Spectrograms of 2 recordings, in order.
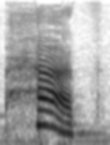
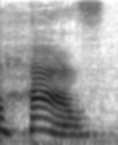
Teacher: So when he says "he that hath wife," you will remember that the TH has been replaced by the S. So the th sound has been replaced by the s sound.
